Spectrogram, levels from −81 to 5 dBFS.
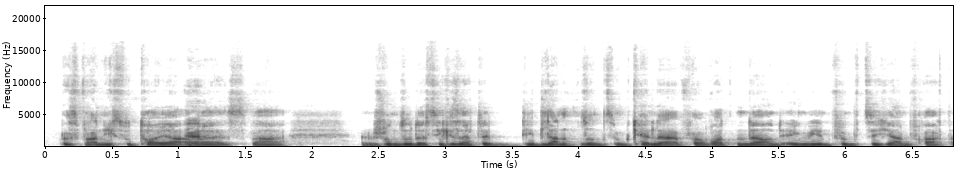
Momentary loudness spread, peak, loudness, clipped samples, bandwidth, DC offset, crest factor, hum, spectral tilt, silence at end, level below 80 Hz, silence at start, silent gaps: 6 LU; -8 dBFS; -25 LUFS; under 0.1%; 14.5 kHz; under 0.1%; 18 dB; none; -6 dB/octave; 0 s; -76 dBFS; 0.1 s; none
